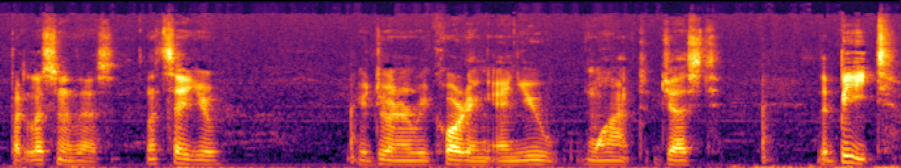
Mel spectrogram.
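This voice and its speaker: Low-voiced man rambling through a tutorial. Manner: rambling, thinking aloud with many pauses and restarts. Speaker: music software tutorial presenter. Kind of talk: casual screen-share tutorial.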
